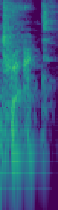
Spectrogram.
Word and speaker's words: Vitract: Am I pronounce that correctly? The Vitract or is it Vitract? Chidozie: Vitract.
